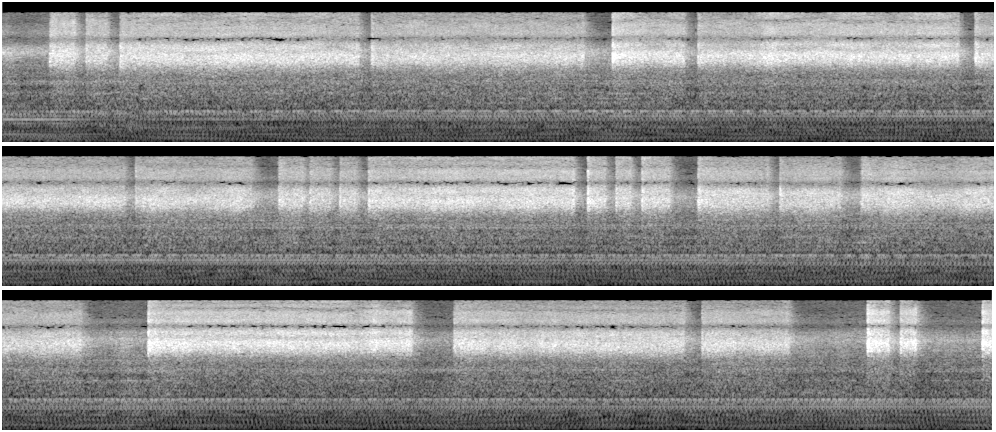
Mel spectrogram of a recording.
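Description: Compressed-air paint spray gun spraying in long steady hisses, with short breaks every few seconds, over a steady hum.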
